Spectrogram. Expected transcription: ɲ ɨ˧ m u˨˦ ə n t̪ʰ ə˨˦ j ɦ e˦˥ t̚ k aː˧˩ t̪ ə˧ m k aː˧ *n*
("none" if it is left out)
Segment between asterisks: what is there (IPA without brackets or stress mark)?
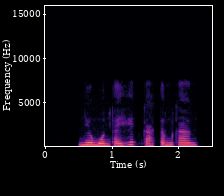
n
